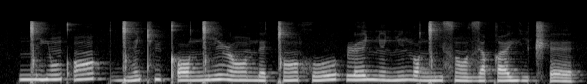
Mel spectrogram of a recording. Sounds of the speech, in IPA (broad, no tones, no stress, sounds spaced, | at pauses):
ŋ͡ǀ i j õ kʼ ɔ̃ | ɡ͡ǀ ɛ̃ cʰ y kʼ ɔ ŋ͡ǀ i ɭ ɔ̃ n ɛ ǀ ɔ̃ x o | ɭ ɛ ɲ ɛ̃ ɲ ĩ n ɔ ŋ͡ǀ i s ɔ̃ z ɛ q ɛ j i t͡ʃʼ ɛ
